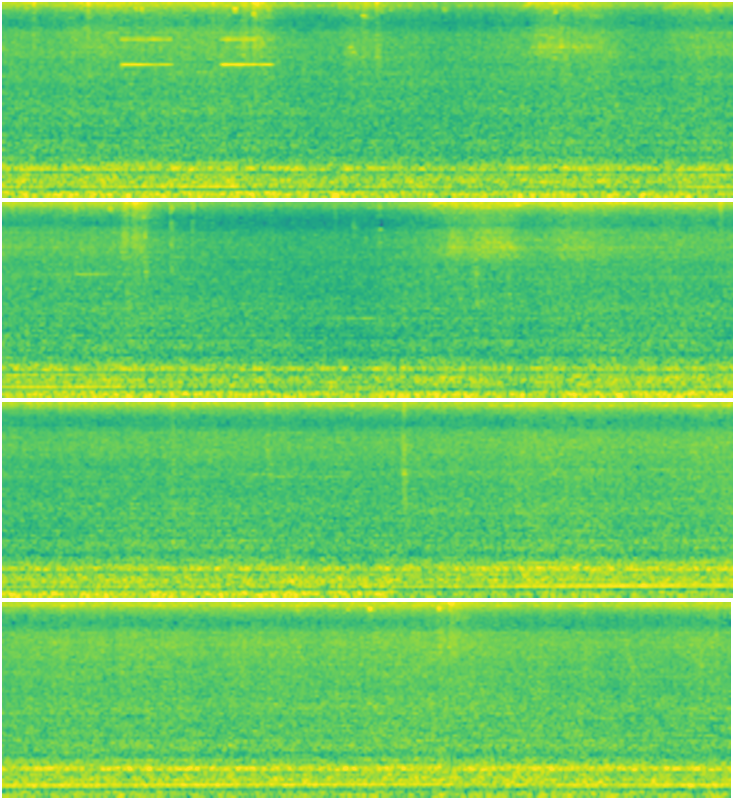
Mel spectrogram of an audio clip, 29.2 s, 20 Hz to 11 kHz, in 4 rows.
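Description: Turbocharged Mazda MX-5's four-cylinder engine running at speed, heard from inside the cabin over heavy road and wind noise. It is a steady drone whose pitch shifts a little now and then.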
